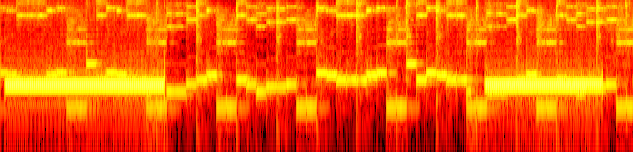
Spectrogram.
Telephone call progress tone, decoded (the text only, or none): ringback tone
